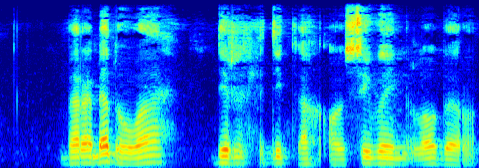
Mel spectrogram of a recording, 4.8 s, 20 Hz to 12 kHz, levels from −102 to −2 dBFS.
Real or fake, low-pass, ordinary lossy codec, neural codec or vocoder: fake; 10.8 kHz; none; codec, 24 kHz, 0.9 kbps, WavTokenizer, medium speech release version 2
